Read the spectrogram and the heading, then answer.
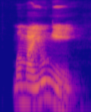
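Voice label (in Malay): "memayungi", Malay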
